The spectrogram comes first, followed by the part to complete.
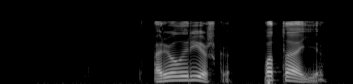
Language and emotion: Russian, positive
